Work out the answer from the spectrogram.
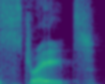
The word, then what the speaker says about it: straight: So you just add a str onto the number 8.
